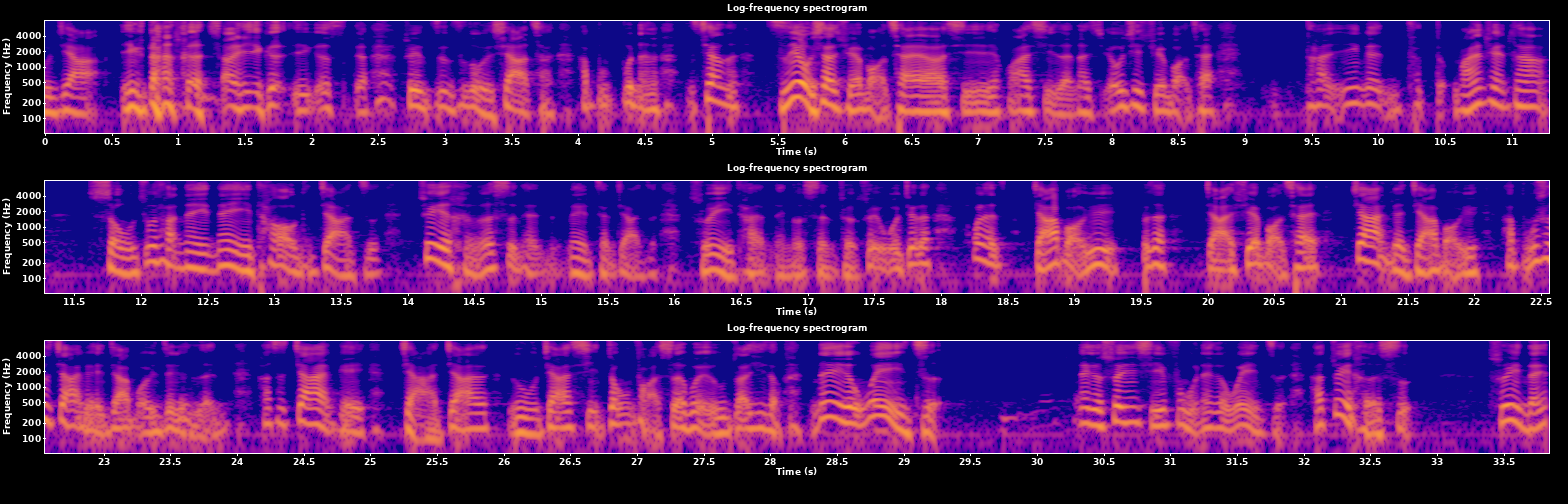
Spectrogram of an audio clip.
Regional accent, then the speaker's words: China; 所以我们中国人之所以为中国人

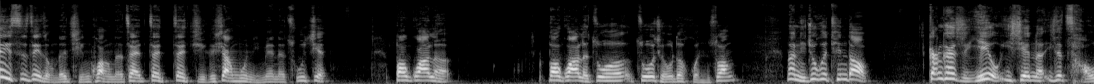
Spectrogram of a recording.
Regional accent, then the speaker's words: Taiwan; 我说我在台湾土生土长，虽然我喜欢云游世界各地，我在世界各地没有一毛钱的资产，包括大陆。

